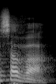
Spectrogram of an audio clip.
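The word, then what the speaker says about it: ça va: tenho que fazer o biquinho sav sav com savá que significa como vai eu poderia tirar essa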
